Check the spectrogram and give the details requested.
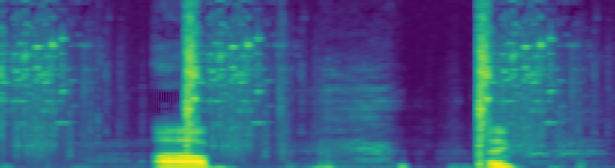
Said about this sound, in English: So, you know, I think quite a few of us were looking through Coke bottles at the Gophers, and our glass bottles got shattered to all hell.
